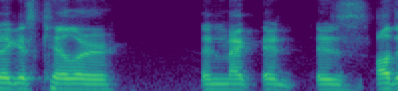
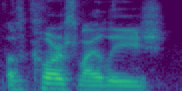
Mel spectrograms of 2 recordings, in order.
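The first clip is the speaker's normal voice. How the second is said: mock courtly reply; 3 semitones lower, 6 dB quieter, slower than usual. Bowing to mock royal.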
